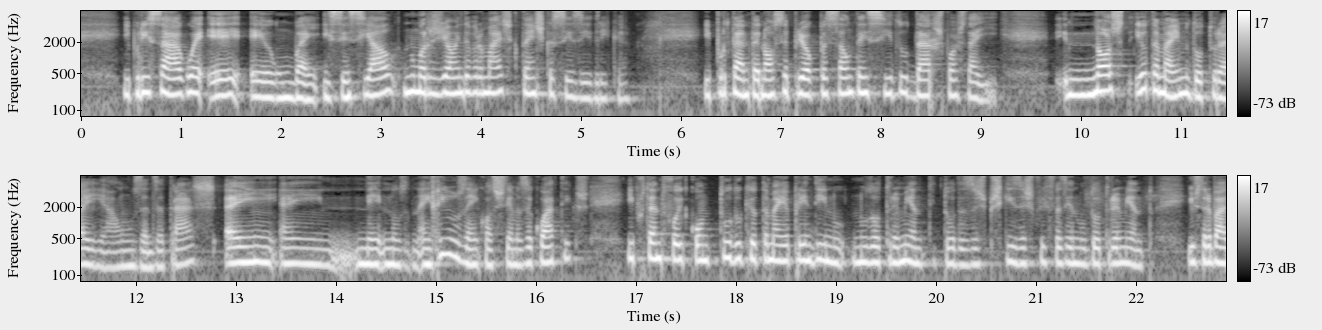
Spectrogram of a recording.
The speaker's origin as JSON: {"language": "Portuguese", "region": "Alentejo", "country": "Portugal", "said": "aqui no Alentejo. Eu sou alentejana, portanto, eu desde pequena que me lembro de as populações serem muitas vezes abastecidas por tanques de água."}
